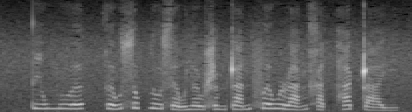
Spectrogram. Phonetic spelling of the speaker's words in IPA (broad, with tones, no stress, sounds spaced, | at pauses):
t̪ i˧ w m u˧ ə̯ | k ə˨˩˦ w s o˦˥ p̚ l u˧ s ə˨˩˨ w j ə˨˩ w ʂ ə˨˩ m ʈ a˨˩˦ n f ə˧ w ɹ a˨˩˦ ŋ x a˨˩ t̚ h a˦˥ k̚ ʈ a˨˩ j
